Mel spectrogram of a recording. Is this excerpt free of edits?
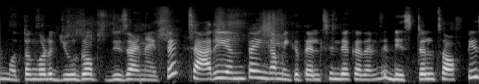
no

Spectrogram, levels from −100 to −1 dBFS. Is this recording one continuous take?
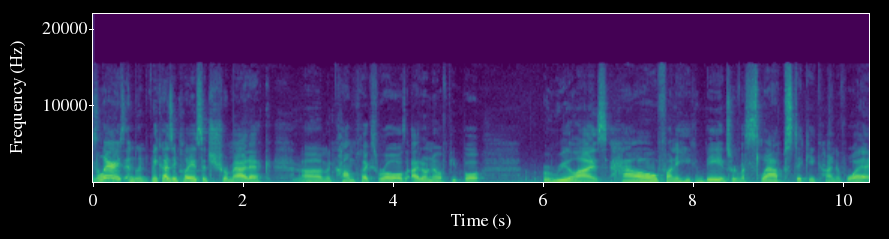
yes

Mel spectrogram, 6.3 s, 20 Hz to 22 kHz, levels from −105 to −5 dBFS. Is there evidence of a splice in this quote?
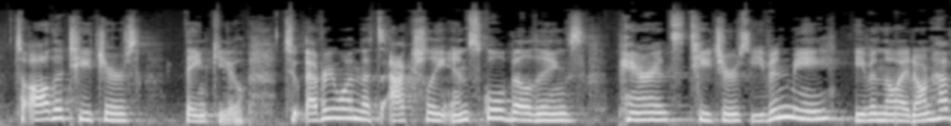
yes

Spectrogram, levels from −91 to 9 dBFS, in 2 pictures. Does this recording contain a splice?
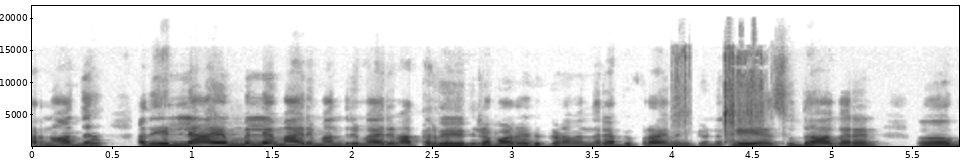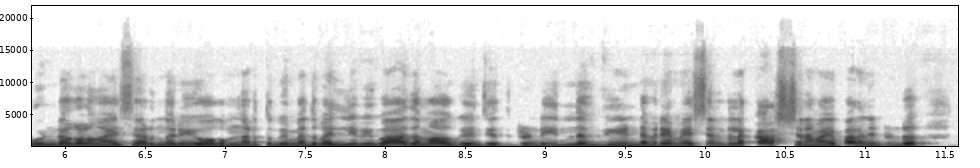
yes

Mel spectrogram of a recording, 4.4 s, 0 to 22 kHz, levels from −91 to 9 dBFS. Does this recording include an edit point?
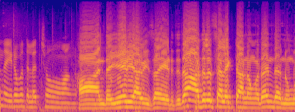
no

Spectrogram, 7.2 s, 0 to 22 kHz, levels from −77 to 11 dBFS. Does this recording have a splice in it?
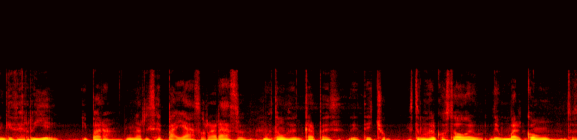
yes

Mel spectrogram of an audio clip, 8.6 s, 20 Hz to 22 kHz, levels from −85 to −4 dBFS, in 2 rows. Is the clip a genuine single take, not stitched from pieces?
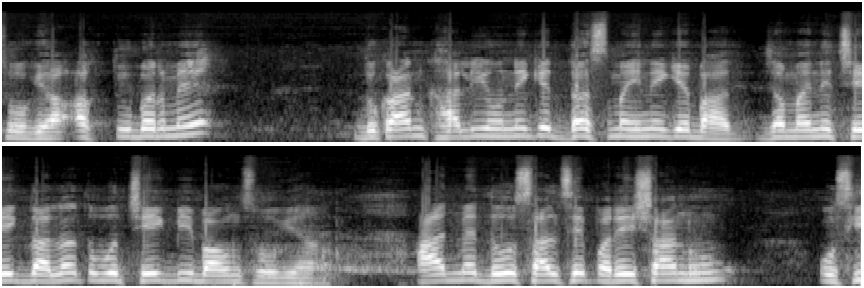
yes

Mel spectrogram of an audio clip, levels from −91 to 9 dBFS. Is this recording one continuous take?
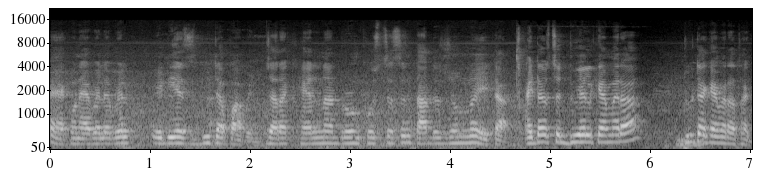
no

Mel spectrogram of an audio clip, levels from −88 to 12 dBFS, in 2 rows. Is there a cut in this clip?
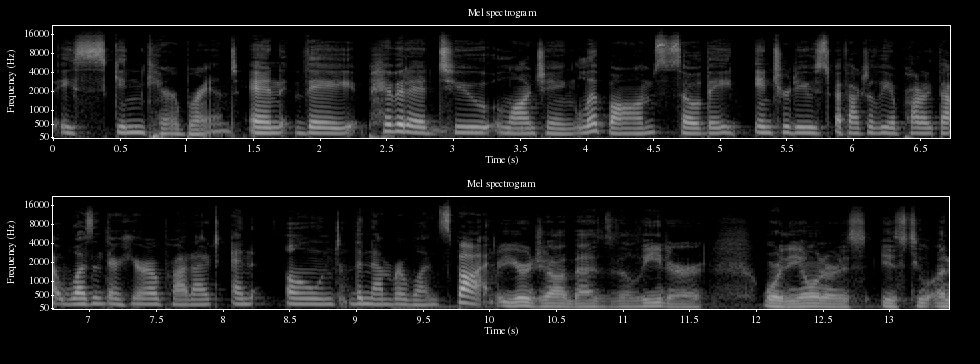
yes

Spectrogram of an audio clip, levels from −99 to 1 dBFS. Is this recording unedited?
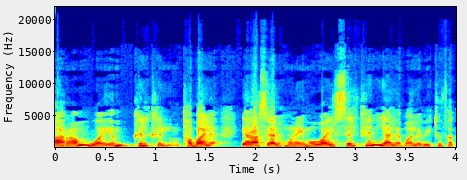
yes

